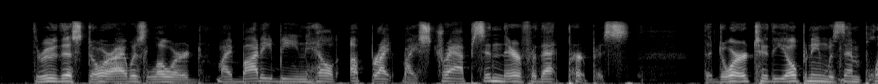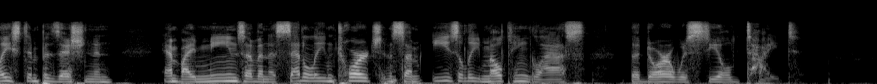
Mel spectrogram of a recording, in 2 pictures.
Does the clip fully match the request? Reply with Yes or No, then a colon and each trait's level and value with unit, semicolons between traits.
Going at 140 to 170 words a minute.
Yes: average, 155 wpm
